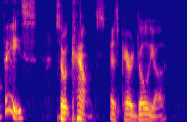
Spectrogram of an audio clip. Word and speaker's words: pareidolia: Well, if you're curious, Dawn, Miss Slobrichta, taught us how to say it. It's pareidolia. Pareidolia, seeing faces in inanimate objects.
